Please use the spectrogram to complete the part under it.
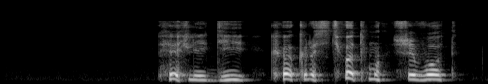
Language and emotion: Russian, positive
